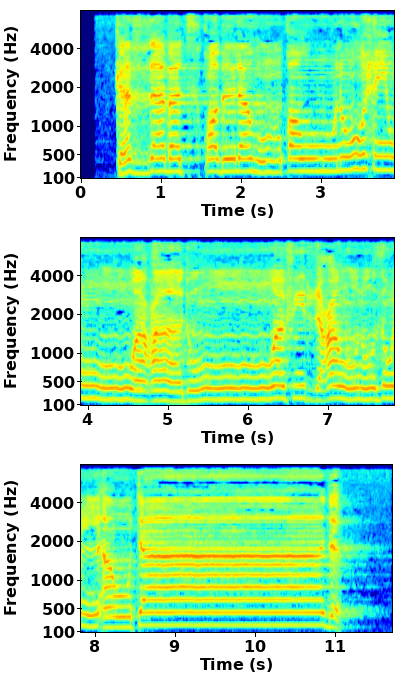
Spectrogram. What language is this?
Arabic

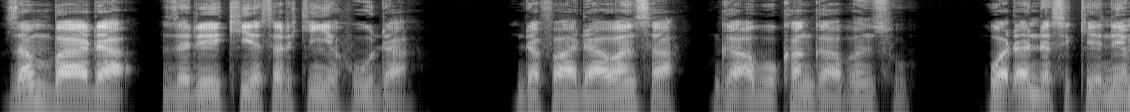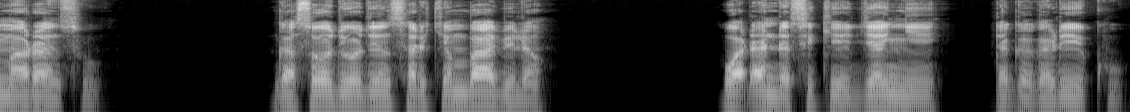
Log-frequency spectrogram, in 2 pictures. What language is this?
Hausa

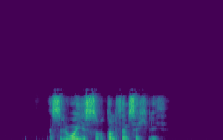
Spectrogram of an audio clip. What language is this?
Kabyle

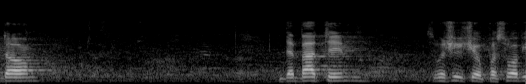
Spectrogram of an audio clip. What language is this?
Polish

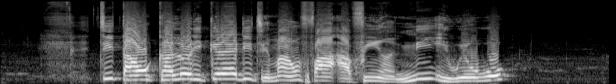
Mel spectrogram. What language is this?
Yoruba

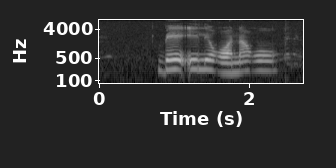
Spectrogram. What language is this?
Northern Sotho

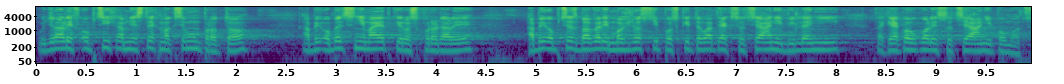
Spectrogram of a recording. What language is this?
Czech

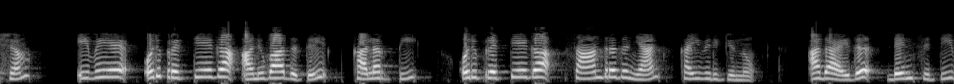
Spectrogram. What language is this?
Malayalam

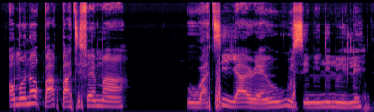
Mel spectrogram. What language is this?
Yoruba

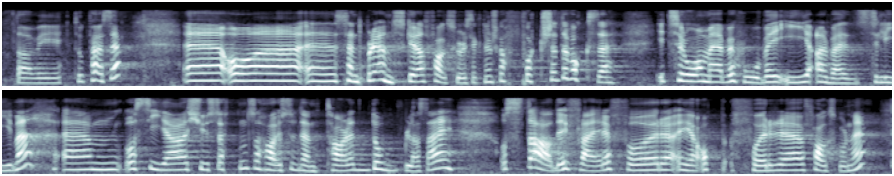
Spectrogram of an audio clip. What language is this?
Norwegian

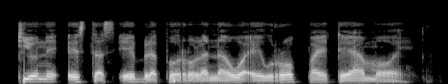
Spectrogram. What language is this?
Esperanto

